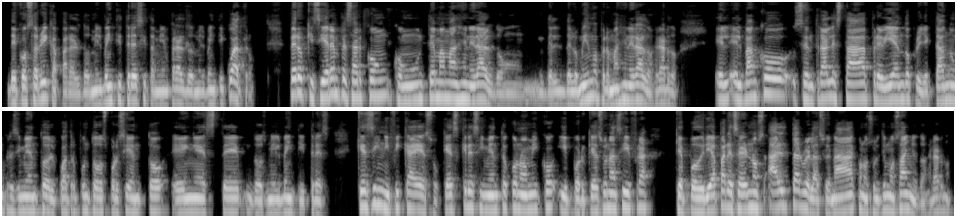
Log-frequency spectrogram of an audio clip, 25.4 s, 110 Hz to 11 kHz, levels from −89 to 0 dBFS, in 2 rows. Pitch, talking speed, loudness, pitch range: 140 Hz, 170 wpm, -24 LUFS, 120-155 Hz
